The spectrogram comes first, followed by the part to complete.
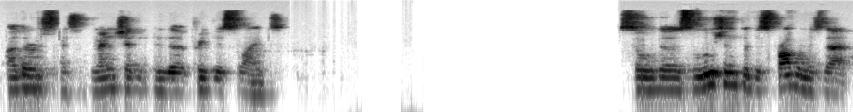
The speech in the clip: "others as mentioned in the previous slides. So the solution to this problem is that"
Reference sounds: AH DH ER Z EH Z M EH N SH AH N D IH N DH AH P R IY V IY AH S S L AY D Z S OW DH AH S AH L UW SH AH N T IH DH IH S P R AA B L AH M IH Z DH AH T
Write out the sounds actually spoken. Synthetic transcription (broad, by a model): AH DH ER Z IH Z M EH N SH AH N D IH N DH AH P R IY V IY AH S S L AY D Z S OW DH AH S AH L UW SH AH N T IH DH IH S P R AA B L AH M IH Z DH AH T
